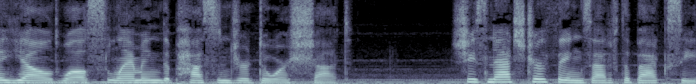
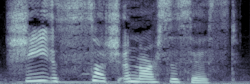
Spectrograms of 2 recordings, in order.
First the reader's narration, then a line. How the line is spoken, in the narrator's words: she cried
